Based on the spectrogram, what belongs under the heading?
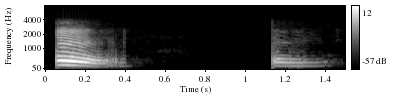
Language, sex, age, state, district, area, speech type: Tamil, female, 30-45, Tamil Nadu, Dharmapuri, rural, conversation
